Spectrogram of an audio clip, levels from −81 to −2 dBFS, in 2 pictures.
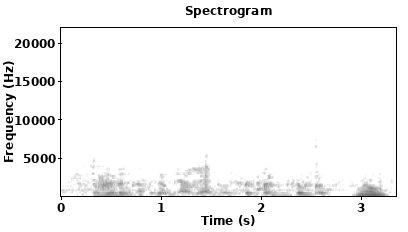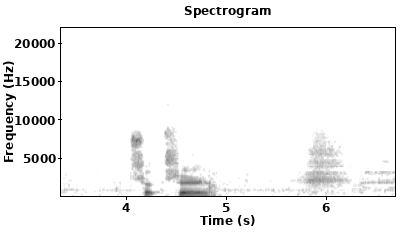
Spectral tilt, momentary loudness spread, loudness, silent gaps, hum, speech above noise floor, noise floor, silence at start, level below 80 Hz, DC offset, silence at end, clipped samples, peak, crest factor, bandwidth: -4 dB/octave; 22 LU; -41 LUFS; none; none; 30 dB; -72 dBFS; 0.3 s; -86 dBFS; under 0.1%; 0 s; under 0.1%; -18 dBFS; 26 dB; 9.4 kHz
